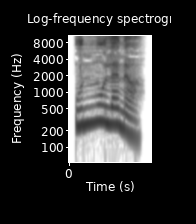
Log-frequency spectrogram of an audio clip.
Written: ಉನ್ಮೂಲನ

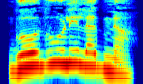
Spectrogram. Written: ಗೋಧೂಳಿಲಗ್ನ

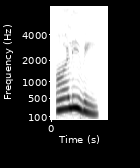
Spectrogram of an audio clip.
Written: ಅಳ್ವು

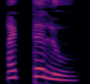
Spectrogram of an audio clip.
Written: ಅಟ್ಟಲು

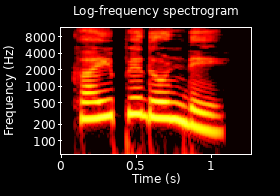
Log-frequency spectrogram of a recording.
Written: ಕೈಪೆದೊಂಡೆ

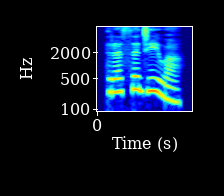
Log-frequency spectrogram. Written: ತ್ರಸಜೀವ

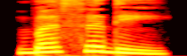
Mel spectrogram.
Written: ಬಸ್ತಿ

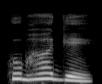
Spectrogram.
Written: ಕುಭಾಗ್ಯೆ

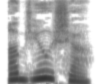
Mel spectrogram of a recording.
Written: ಅಭ್ಯಾಸ

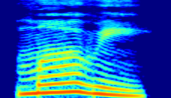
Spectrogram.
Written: ಮಾವಿ

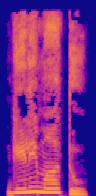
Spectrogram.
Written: ಗಿಳಿಮಾತು

